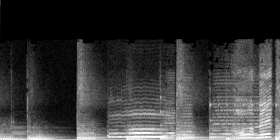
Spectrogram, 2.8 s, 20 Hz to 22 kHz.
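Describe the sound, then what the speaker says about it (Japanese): A kitten meows several times in quick succession in the game D4DJ Groovy Mix, with high, bright, rising and wavering cries close by. "子猫だ、かわいい"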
